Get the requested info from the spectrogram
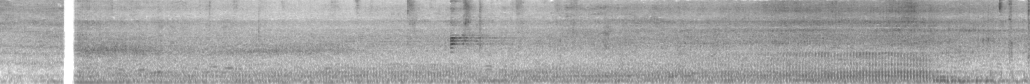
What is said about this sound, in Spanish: el sonido que producen las motocicletas, las motos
